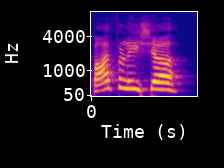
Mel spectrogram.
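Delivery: high, loud, showy holler; catchphrase call-out. Shown as a demonstration. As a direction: shout it out high like a gleeful catchphrase. Demonstrating the catchphrase at full volume.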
